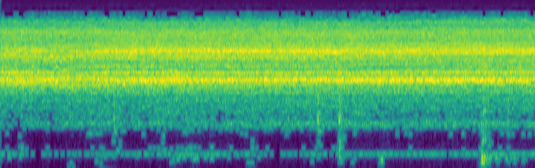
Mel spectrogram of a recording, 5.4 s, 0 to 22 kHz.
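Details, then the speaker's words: John Deere G100 mower engine, not running, during a cylinder leak-down test: constant high, airy hiss from a worn fitting on the leak-down tester, while compressed air holds the valve shut and compression looks good. "so you can probably hear this hissing a little bit this is my cylinder leak down checker i need to get a new fitting here that's what the problem is is the fitting where the air is coming out"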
